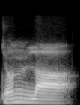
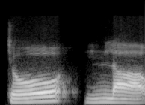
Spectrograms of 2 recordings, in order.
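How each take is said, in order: First: The first vowel is short before the consonant cluster. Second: The first vowel is long and open.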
